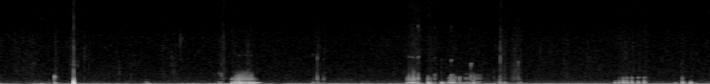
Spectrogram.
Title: loud stomach noises lol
